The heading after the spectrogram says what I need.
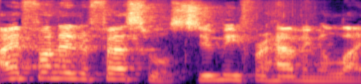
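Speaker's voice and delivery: ordinary delivery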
